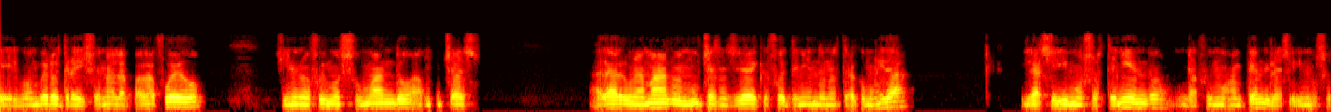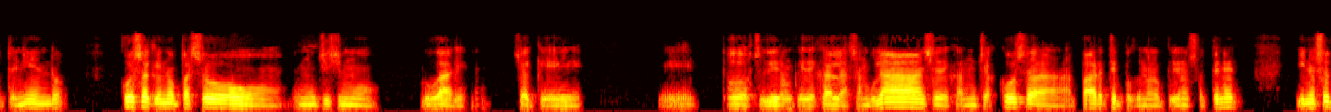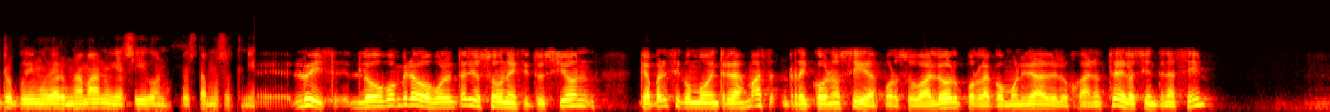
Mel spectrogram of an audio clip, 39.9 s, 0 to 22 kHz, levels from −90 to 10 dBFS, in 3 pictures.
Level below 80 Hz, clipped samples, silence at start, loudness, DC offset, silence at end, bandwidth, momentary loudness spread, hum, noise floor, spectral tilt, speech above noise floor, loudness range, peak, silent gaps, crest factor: -52 dBFS; under 0.1%; 0 s; -19 LUFS; under 0.1%; 1.2 s; 7.2 kHz; 13 LU; none; -81 dBFS; -6 dB/octave; 62 dB; 6 LU; 0 dBFS; none; 20 dB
